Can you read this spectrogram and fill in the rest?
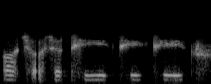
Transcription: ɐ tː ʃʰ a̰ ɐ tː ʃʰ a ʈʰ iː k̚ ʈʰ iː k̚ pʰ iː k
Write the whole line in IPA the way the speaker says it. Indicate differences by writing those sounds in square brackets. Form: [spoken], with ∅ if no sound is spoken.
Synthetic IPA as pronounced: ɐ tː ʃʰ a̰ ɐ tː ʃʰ a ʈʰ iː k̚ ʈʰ iː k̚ [ʈʰ] iː k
